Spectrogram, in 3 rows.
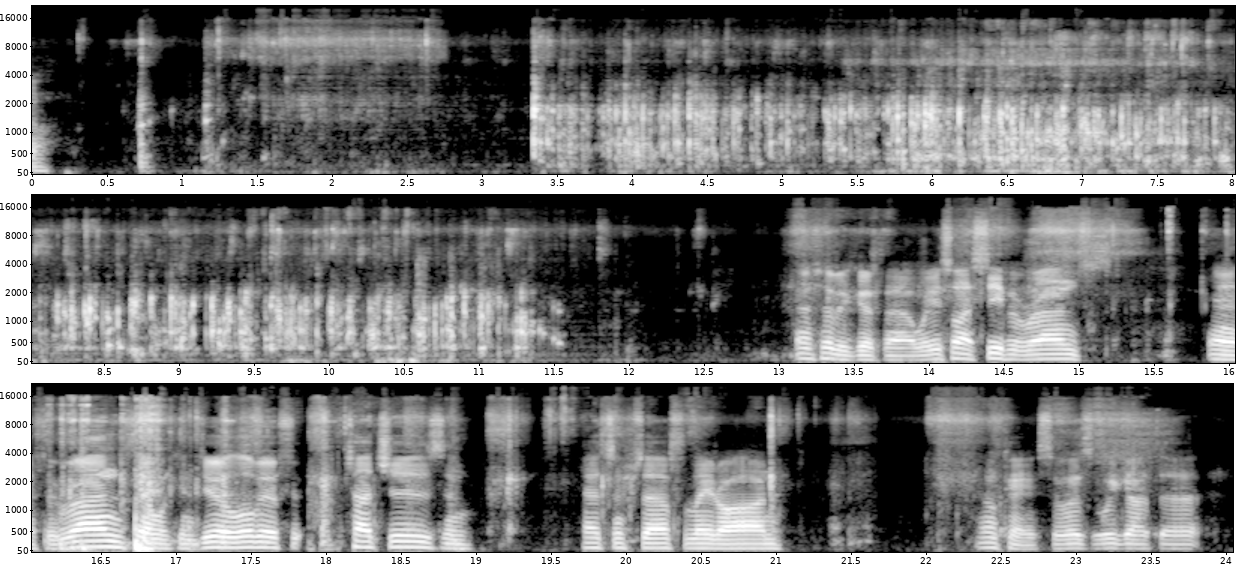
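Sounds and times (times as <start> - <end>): fuel pouring into tank: 1.1 - 12.0.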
